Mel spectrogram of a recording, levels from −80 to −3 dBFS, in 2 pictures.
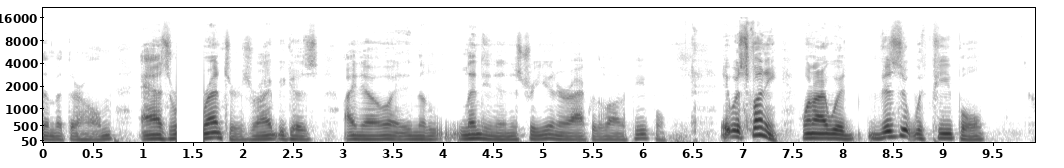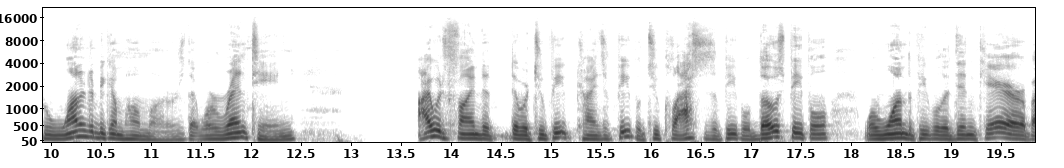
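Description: At 1.33 s, just after "at their home as", the speech cuts to silence for about 0.28 s, then resumes. This is a playback stall, likely from the player running short of data.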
